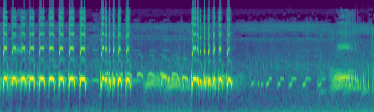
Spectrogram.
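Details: Local zebra doves cooing in a lively lure meant to get reluctant doves singing: a fast series of clear, arched notes, a jumbled overlapping phrase, another quick run, then softer scattered notes fading out.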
